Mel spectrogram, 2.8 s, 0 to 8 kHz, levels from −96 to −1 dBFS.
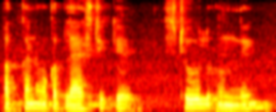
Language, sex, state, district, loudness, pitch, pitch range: Telugu, male, Andhra Pradesh, Sri Satya Sai, -19 LUFS, 110 Hz, 105-120 Hz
